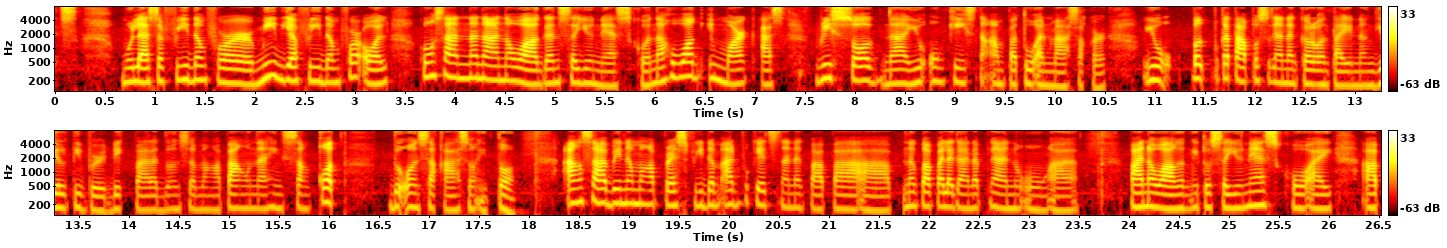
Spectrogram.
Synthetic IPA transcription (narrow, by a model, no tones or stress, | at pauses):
t̪smʊlasɐfɹiːd̪ɐmfoɹmid̪jɐfɹiːd̪ɐmfoɹʔolkʊŋsɐʔanːɐnaːnɐwaːɡɐnsɐjʊnɛsko̞nɐɦʊwaɡɪmaɹkɐsɹɪsolvnɐjʊʔoŋkɛjsnɐ̰ŋʔɐ̰mpɐt̪uːʔɐ̰nmasɐkɛɹjʊŋ | pɐɡ̚pɐɡ̚kːɐt̪aːpo̞sŋanɐɡ̚kɐɾoʔo̞nt̪aːjo̞nɐŋɡɪlt̪ɪvɛɹd̪ɪk̚paːɾɐd̪oʔo̞nsɐmɐŋapaŋʊnaːɦɪŋsɐŋko̞t̪̚ | d̪oʔo̞nsɐkaːso̞ŋʔɪt̪o̞ʔɐŋsaːbɪnɐŋmɐŋapɹɛsfɹiːd̪ɐmʔa̰d̪̚vokɛt̪snɐnɐɡ̚papɐnɐɡ̚paːpɐlɐɡaːnɐp̚ŋanʊ̰ʔoŋʔapanɐwaːɡɐŋɪt̪o̞sɐjʊnɛskʰoʔɐjʔɐ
